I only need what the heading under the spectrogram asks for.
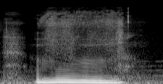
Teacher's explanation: In English, when we form the V, we press our bottom lip against our teeth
